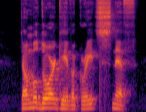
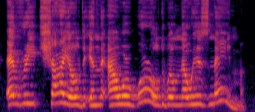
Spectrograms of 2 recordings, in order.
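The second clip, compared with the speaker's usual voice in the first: put-on high, anxious older woman, voice on the edge of breaking; worried Scottish professor pouring out bad news; trembling McGonagall; 11 semitones higher, 3 dB louder than usual. A narrator's reading. McGonagall figure held.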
